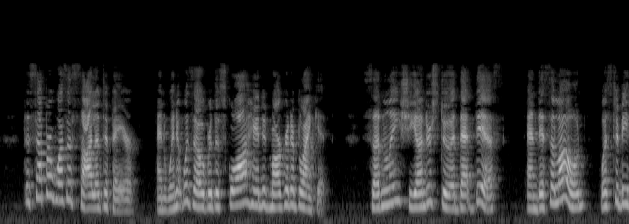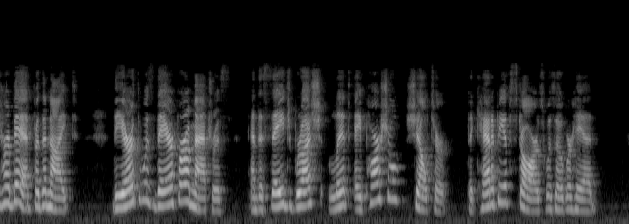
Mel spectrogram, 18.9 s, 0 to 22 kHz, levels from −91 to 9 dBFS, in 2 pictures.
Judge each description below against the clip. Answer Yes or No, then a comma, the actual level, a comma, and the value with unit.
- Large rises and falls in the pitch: Yes, wide, 5.7 semitones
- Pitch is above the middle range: Yes, high, 225 Hz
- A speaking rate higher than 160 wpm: Yes, average, 170 wpm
